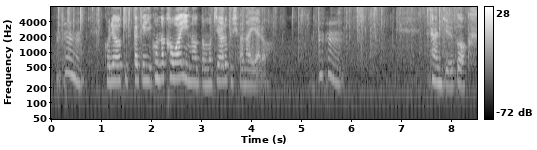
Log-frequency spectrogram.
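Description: A teenage idol livestreamer with a high-pitched voice chats casually on a livestream, showing off gifts, excitable and giggly with playful gyaru-style slang and silly sound effects. She's in a small, decorated indoor room, and faint background noise is audible.

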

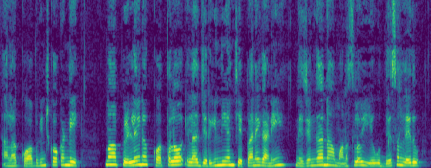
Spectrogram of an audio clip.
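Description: A woman's voice: medium pitch, fairly quick, dark tone, lo-fi sound, natural voice. A woman reading as a teasing young husband. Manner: teasing, chatty, mock-innocent. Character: teasing playful married young man. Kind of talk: audio novel reading.

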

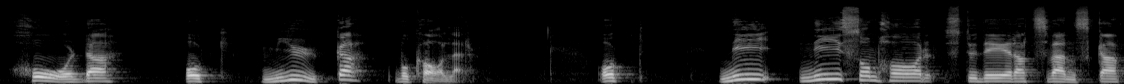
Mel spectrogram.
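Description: A male teacher giving a slow, clear lesson in short halting phrases, spelling out letters one by one. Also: medium pitch, a little mellow. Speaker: Swedish teacher.

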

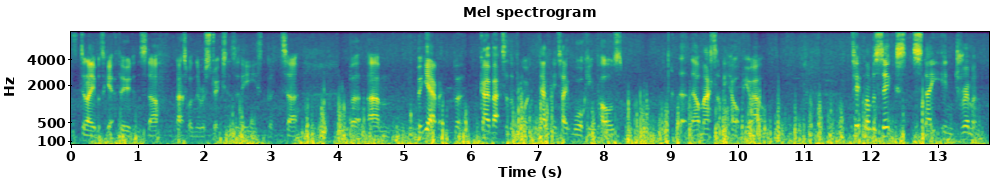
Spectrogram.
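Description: A man in his thirties rambles through hiking tips outdoors, full of ums and restarts. His voice sits fairly low. Loud wind buffets the camera mic the whole time. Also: animated, normal speed. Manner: rambling, many fillers and restarts. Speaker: hiking vlogger. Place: outdoors in a windy park by a tree. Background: loud wind noise.

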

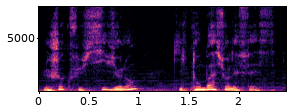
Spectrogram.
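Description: A male podcast host reading a fantasy novel aloud in a calm, measured narration. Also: fairly high pitch, soft background music.

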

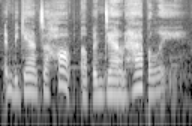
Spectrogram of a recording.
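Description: A woman narrating a fan story in an even storybook reading. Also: on the low side, normal speed, over music. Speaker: fanfic narrator. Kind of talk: scripted narration.

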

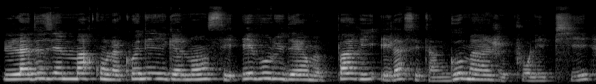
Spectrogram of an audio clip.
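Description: A woman's voice: fairly high pitch, steady tone, normal speed. A woman chatting casually through a beauty box unboxing, enthusiastic and full of hesitations. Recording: roomy echoey room.

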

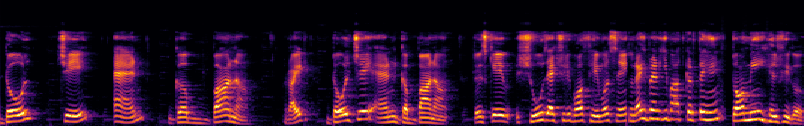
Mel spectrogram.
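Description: A young Indian man giving a casual video lesson, repeating words slowly and often checking with "right?". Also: high-pitched. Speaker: English teacher.

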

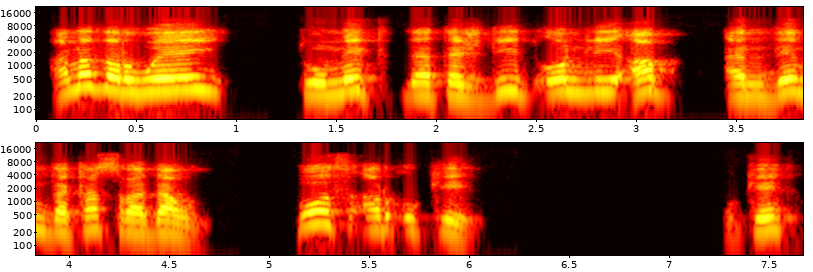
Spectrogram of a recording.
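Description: A man teaching Quran recitation rules, explaining slowly and patiently in English and demonstrating the recitation, repeating each term. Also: high voice, a little mellow, no echo. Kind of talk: slow tajweed lesson, mixing English and Arabic. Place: small mosque classroom.

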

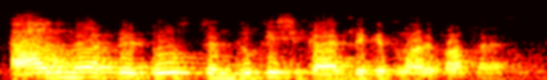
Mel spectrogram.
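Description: An easygoing young man with a lively, bantering manner. His voice moves around animatedly in a fairly high register. The sound is an echoey, muffled 1960s film soundtrack. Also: fast talker. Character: easygoing young male hero and loyal friend.

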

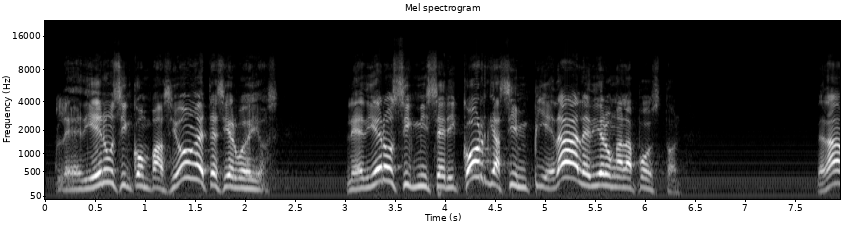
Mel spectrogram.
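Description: High, bright-voiced preaching pastor. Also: male voice. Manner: rises from calm Bible reading to loud preaching, with quick questions to the congregation. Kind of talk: sermon.

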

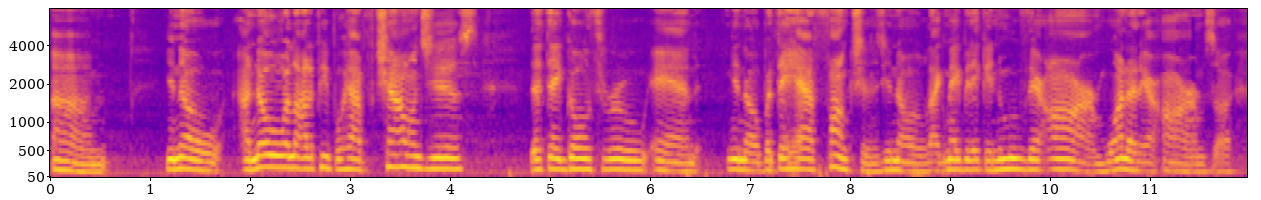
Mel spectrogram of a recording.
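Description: A woman in her fifties, a crochet vlogger, talks casually to a webcam at desk distance from a small room at home as she answers a tag. Her voice is on the low side and a little slow, and her answers ramble reflectively, with many "you know" fillers.

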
